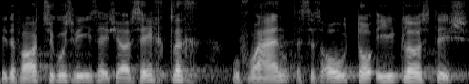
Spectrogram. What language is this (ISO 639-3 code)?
gsw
